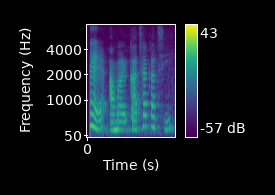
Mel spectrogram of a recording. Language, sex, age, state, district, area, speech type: Bengali, female, 18-30, West Bengal, Malda, rural, spontaneous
